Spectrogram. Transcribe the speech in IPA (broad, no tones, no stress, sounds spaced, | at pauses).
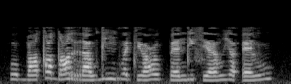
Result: o b ɛ tˤ i dˤ u r a w d i ŋ ɡ u ɐ̯ tʲ ɔ ʕ u p ɛ n d i sʲ a ɐ̯ v i ɐ̯ ʔ ɛ l u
